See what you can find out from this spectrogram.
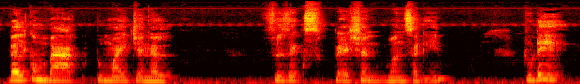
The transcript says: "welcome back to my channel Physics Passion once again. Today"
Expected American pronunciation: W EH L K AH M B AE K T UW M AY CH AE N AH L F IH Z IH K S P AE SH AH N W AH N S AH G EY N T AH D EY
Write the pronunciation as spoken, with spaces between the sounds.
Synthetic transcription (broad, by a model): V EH L K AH M B AE K T UW M AY CH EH N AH L F IH Z IH K S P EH SH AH N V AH N S AH G EY N T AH D EY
